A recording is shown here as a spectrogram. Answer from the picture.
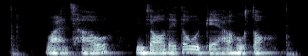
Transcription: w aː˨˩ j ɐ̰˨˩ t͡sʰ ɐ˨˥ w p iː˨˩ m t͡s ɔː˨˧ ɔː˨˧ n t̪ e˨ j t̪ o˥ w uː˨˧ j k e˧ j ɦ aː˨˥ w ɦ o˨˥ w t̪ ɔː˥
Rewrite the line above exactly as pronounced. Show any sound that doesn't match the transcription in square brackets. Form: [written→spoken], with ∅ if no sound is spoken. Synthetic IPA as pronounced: w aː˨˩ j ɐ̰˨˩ t͡sʰ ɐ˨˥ w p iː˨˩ [m→n] t͡s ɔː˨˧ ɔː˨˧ [n→∅] t̪ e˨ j t̪ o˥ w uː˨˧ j k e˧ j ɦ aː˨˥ w ɦ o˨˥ w t̪ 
